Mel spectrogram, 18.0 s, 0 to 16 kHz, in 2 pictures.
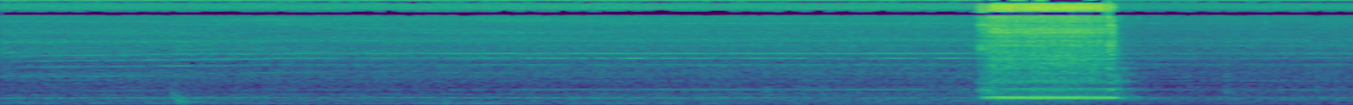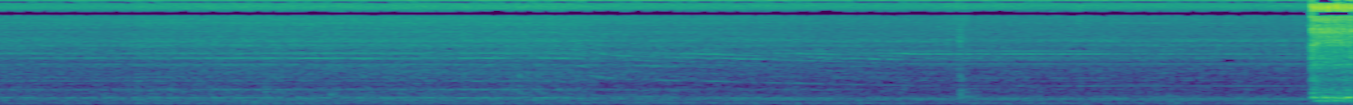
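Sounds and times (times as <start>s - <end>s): milling machine humming: 5.8s - 7.7s, 16.5s - 18.0s
drill cutting into steel: 6.5s - 7.6s, 17.8s - 18.0s
loud burst of noise: 6.5s - 7.6s, 17.8s - 18.0s.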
